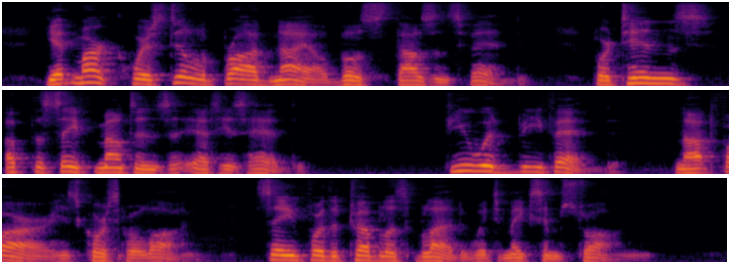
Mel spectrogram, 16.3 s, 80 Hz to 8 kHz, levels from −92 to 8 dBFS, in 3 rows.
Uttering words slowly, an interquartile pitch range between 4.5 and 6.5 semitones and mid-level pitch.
Yes: slow, 130 wpm; average, 4.8 semitones; medium, 145 Hz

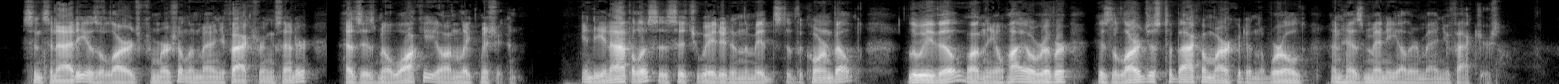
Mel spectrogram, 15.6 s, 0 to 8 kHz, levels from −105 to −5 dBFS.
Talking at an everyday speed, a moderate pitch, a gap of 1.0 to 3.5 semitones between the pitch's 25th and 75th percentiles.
No: average, 165 wpm; very low, 70 Hz; narrow, 2.5 semitones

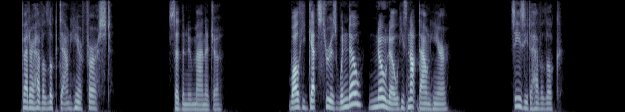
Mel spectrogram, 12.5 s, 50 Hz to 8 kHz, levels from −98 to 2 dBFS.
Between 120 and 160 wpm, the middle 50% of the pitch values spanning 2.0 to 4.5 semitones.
Yes: average, 140 wpm; average, 4.0 semitones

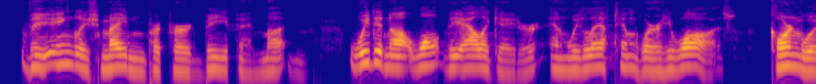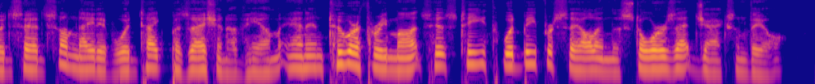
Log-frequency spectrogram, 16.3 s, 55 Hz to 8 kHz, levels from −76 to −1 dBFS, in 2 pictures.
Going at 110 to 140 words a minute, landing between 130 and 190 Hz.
No: average, 170 wpm; low, 135 Hz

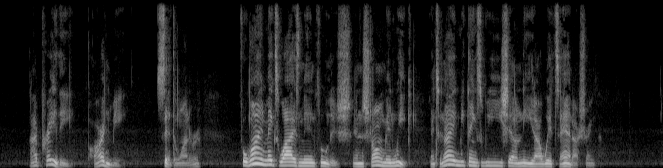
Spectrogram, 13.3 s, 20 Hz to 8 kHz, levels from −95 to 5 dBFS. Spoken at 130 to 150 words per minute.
Yes: slow, 135 wpm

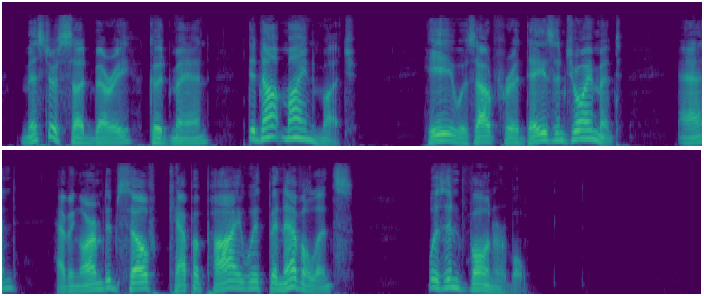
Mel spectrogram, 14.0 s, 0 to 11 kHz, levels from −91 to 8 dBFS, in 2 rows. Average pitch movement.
No: wide, 8.1 semitones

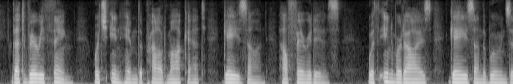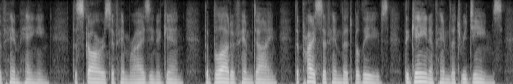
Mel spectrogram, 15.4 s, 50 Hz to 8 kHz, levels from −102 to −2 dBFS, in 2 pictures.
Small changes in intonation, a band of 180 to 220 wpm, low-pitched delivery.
Yes: narrow, 2.0 semitones; average, 190 wpm; low, 120 Hz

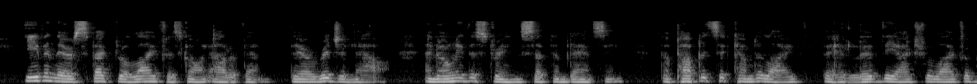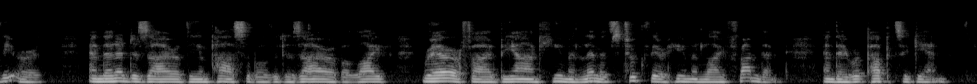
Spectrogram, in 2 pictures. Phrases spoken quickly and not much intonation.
No: average, 190 wpm; narrow, 2.3 semitones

